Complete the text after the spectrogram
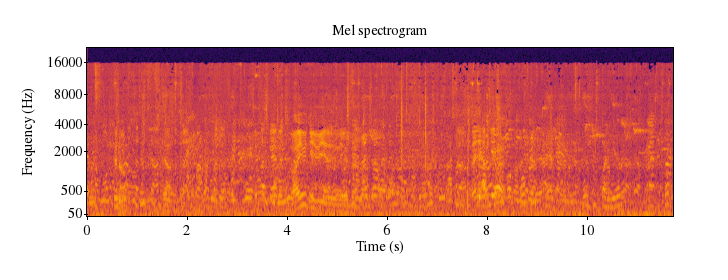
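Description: Footsteps of many people shuffle on a paved path.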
